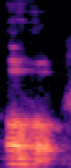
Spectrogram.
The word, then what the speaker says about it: Ojo: So check out Ojo, which is O-J-O. That's how you spell it. Ojo, also Oho.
